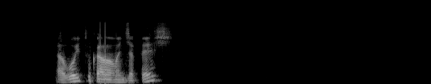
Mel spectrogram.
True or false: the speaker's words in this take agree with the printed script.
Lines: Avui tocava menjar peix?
true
